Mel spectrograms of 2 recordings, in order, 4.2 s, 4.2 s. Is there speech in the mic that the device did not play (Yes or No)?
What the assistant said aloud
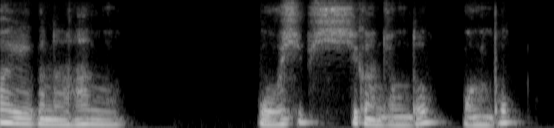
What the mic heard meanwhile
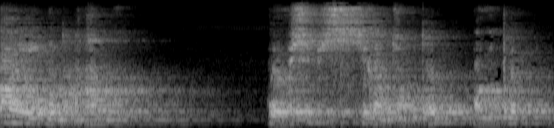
No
